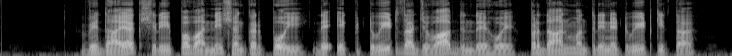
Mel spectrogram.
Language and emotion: Punjabi, neutral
